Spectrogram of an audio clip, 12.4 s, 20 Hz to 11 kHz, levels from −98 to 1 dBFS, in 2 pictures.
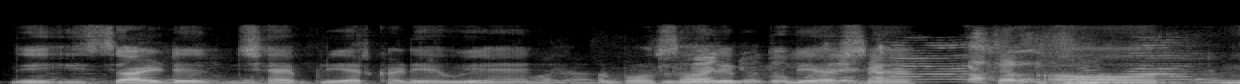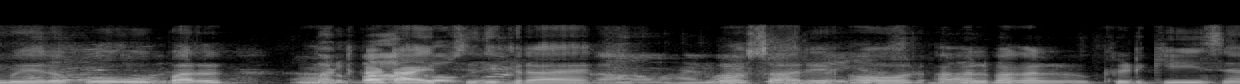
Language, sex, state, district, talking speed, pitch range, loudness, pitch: Hindi, male, Chhattisgarh, Raigarh, 140 wpm, 115-130 Hz, -35 LUFS, 120 Hz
